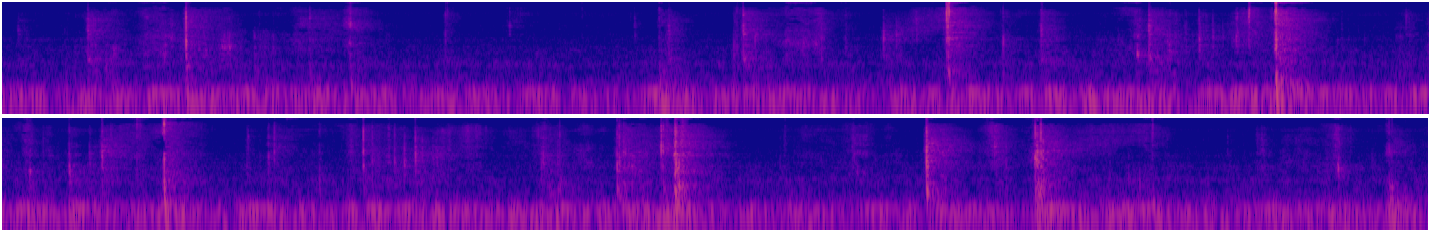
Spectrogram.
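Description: Tarot cards being laid out on a table by hand: faint, irregular light slaps and slides of cards, the sharpest two about five and six seconds in, over a low steady hum.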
